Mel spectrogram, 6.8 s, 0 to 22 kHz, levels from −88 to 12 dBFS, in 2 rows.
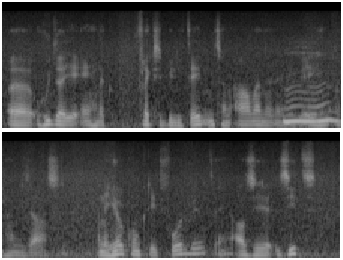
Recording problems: hiss; noticeable; throughout; 15 dB below the speech

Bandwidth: 15.5 kHz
